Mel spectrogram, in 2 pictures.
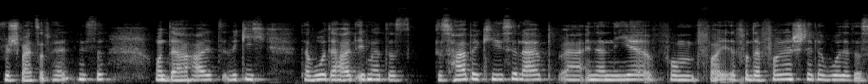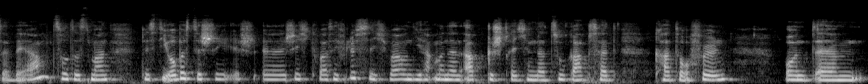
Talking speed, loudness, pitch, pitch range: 185 wpm, -19 LUFS, 220 Hz, 210-235 Hz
